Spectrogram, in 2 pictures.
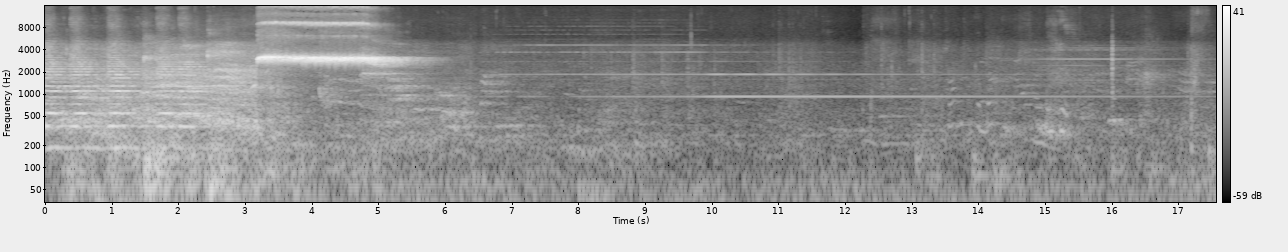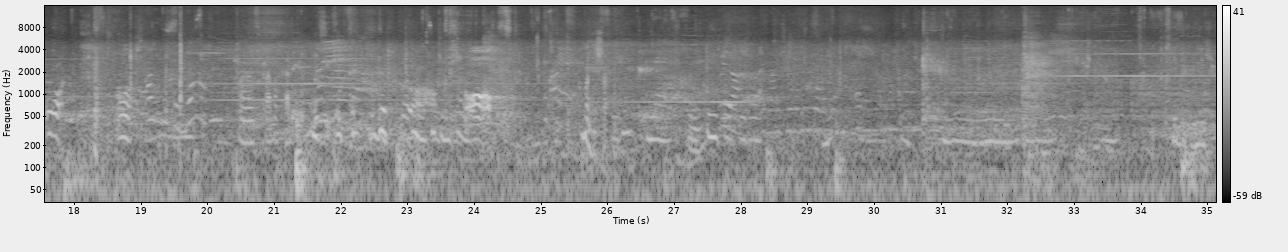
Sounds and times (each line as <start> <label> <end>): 0.0 music theatre dance piece for children 7.3
0.0 sound of the mostly young audience 35.1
